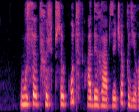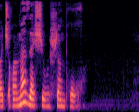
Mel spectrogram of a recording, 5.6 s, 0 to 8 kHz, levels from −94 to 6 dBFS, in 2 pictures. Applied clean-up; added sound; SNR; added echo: none; none; none; none.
